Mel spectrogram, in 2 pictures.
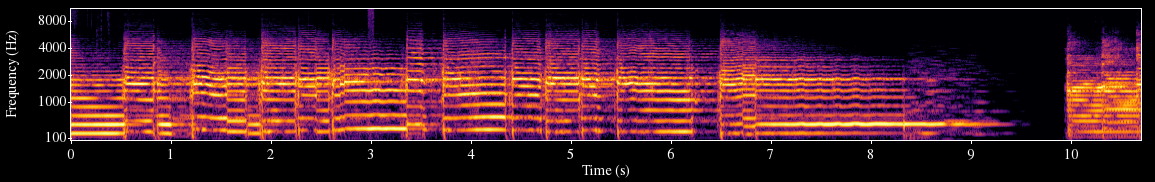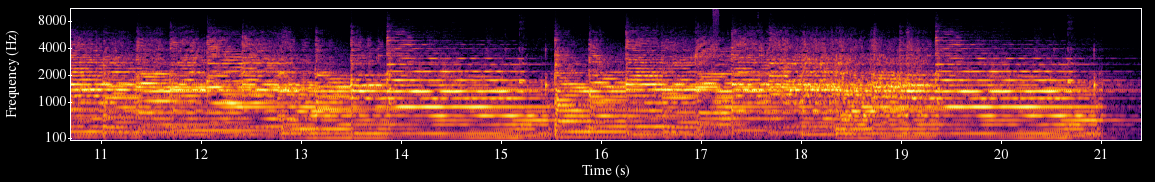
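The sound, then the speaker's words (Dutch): Electric guitar plays a run of bright, effects-laden melodic notes that trail off into a brief pause, then returns with denser, distorted chords and ringing lines. No one speaks. “speelde deze gitaar?”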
